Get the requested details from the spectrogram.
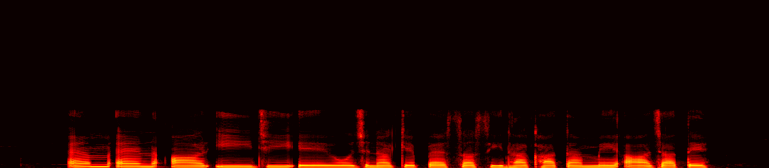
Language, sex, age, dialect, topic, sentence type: Maithili, female, 41-45, Angika, banking, question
